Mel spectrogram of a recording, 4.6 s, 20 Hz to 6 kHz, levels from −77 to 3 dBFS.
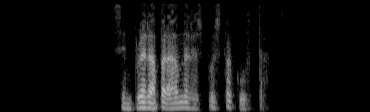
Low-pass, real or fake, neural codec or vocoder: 5.4 kHz; fake; codec, 16 kHz, 0.4 kbps, LongCat-Audio-Codec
